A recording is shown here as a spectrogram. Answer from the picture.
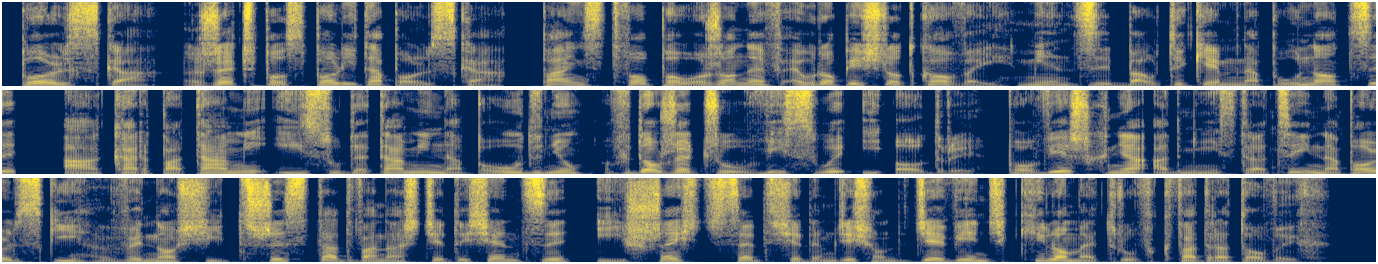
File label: polish voiceover locutor polaco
